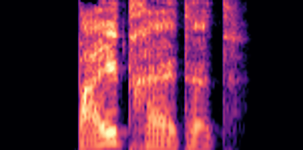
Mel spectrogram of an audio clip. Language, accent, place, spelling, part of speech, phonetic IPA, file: German, Germany, Berlin, beiträtet, verb, [ˈbaɪ̯ˌtʁɛːtət], De-beiträtet.ogg
- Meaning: second-person plural dependent subjunctive II of beitreten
